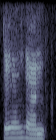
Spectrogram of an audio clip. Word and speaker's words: Jamesha: Jamesha. – Jamesha. – J-A. – Jamesh. – E-S-H-A.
